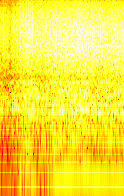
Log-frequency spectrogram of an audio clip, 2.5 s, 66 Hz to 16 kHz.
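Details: Ford Fiesta XR2i barn find off the road 14 years, warming idle after earlier misfire cleared on its own: steady even idle, smooth low hum, no stumble or skipped beats; normal idle.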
